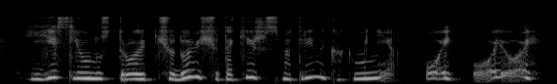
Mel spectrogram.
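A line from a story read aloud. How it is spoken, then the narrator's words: Groaning in pain. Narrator (Russian): застонал Пиф-Паф, потирая намятые бока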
